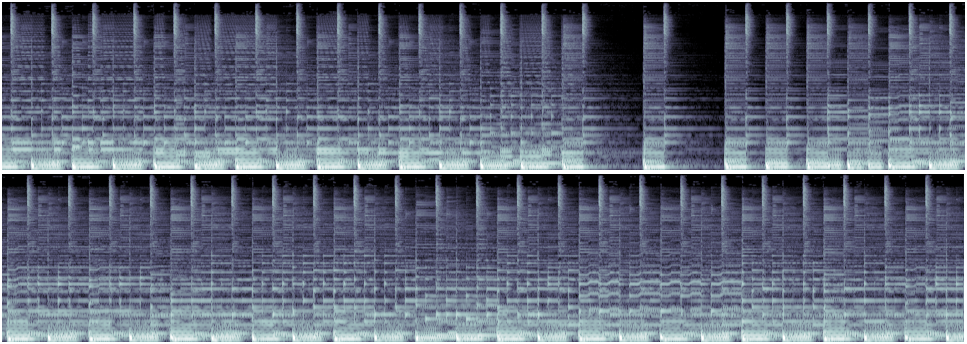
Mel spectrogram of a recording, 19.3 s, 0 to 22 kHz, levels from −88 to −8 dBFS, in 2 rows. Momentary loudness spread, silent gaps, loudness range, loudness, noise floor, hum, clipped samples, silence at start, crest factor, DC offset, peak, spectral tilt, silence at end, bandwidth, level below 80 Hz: 2 LU; none; 2 LU; -19 LUFS; -42 dBFS; none; under 0.1%; 0 s; 14 dB; under 0.1%; -4 dBFS; -6 dB/octave; 0 s; over 20 kHz; -24 dBFS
